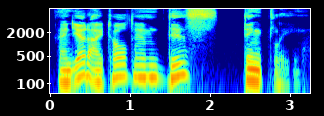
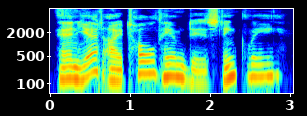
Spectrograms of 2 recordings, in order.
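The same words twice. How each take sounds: First: "and yet I told him distinctly" slower, leaning on "yet"; varied inflection. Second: "And yet I told him distinctly" with a higher lift on "yet"; inflection on the last syllables. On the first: Teacher's second try at the sentence, slow and pressing "yet". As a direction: draw it out slowly and press on "yet". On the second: Elocution teacher showing how to inflect the sentence, stress on "yet". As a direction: lift "yet" high and let "distinctly" fall away. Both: Shown as a demonstration. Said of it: "Try this sentence in several ways".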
